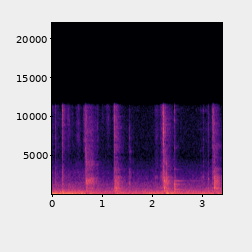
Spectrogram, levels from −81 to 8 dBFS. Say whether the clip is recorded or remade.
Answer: recorded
